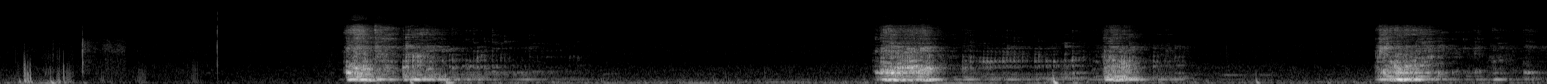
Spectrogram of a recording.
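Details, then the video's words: Lion giving three short, harsh roaring bursts, each under a second, spaced about five seconds apart, with a strong low band and quiet pauses between. "Lion sounds"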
